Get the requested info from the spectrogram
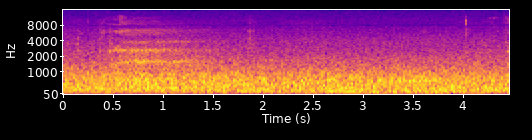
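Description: Quiet, steady outdoor background noise in a snowy woods, with faint thin high tones that fade out about two seconds in.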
